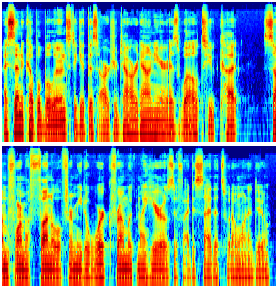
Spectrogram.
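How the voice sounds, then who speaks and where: Deep gravelly man, losing his voice. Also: fairly quick, no room sound. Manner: relaxed play-by-play with frequent uh fillers. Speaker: gaming channel host. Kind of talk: commentating over gameplay replays.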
